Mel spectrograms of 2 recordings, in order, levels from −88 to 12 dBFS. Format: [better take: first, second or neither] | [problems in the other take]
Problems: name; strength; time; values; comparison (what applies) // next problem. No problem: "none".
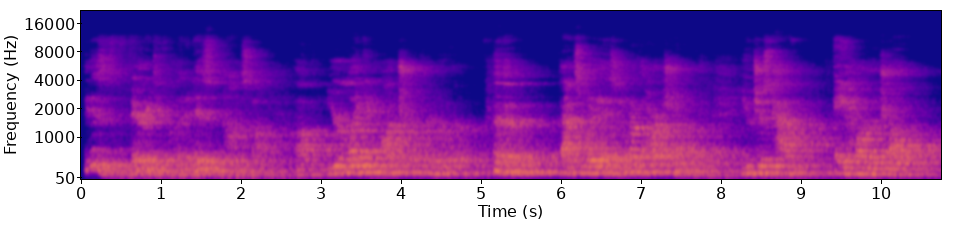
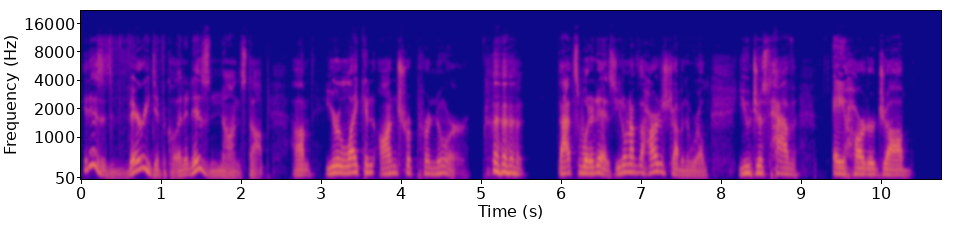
second | room echo; strong; dies away in 2.2 s // off-mic speech; far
